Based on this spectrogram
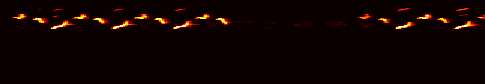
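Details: Cinereous tit of the gelatik batu wingko type, a contest songbird, in a training recording: bursts of bright, high chirping notes, each sliding downward, in quick runs broken by a pause of about a second. Background is otherwise silent.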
